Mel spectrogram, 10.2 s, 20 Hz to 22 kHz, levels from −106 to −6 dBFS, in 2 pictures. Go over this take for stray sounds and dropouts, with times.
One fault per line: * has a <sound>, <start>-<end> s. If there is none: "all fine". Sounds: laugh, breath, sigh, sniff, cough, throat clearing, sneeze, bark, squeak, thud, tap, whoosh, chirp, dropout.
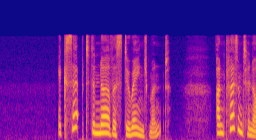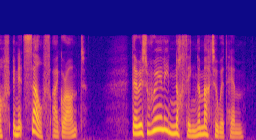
all fine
